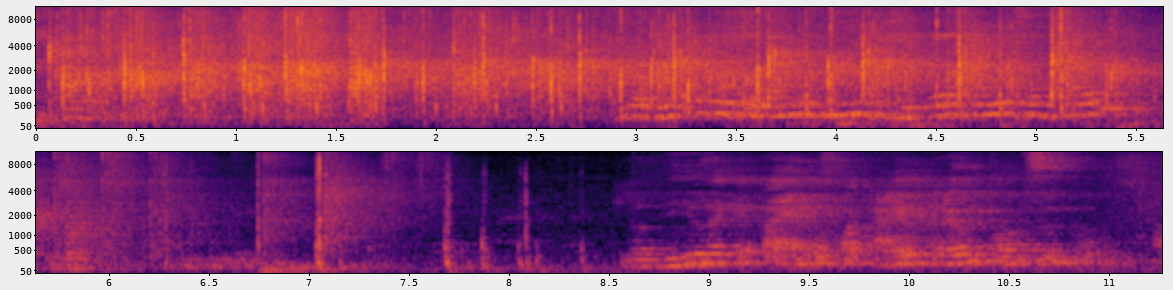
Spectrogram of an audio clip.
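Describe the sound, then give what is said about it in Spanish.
A church audience bursts into loud, dense applause welcoming newcomers, filling the first half, thinning to scattered claps as voices talk and call out over it, then a single voice speaks. “¿Por qué no dan un fuerte aplauso?”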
